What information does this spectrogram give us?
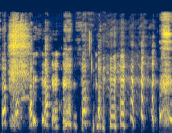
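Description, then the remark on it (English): A woman's voice imitates snoring: a breathy, hissing rush at the start, then a rapid string of short voiced snorts and sputters, ending with another airy hiss. “snore is really funny. Sounds like she's saying, kiss, kiss, kiss.”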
